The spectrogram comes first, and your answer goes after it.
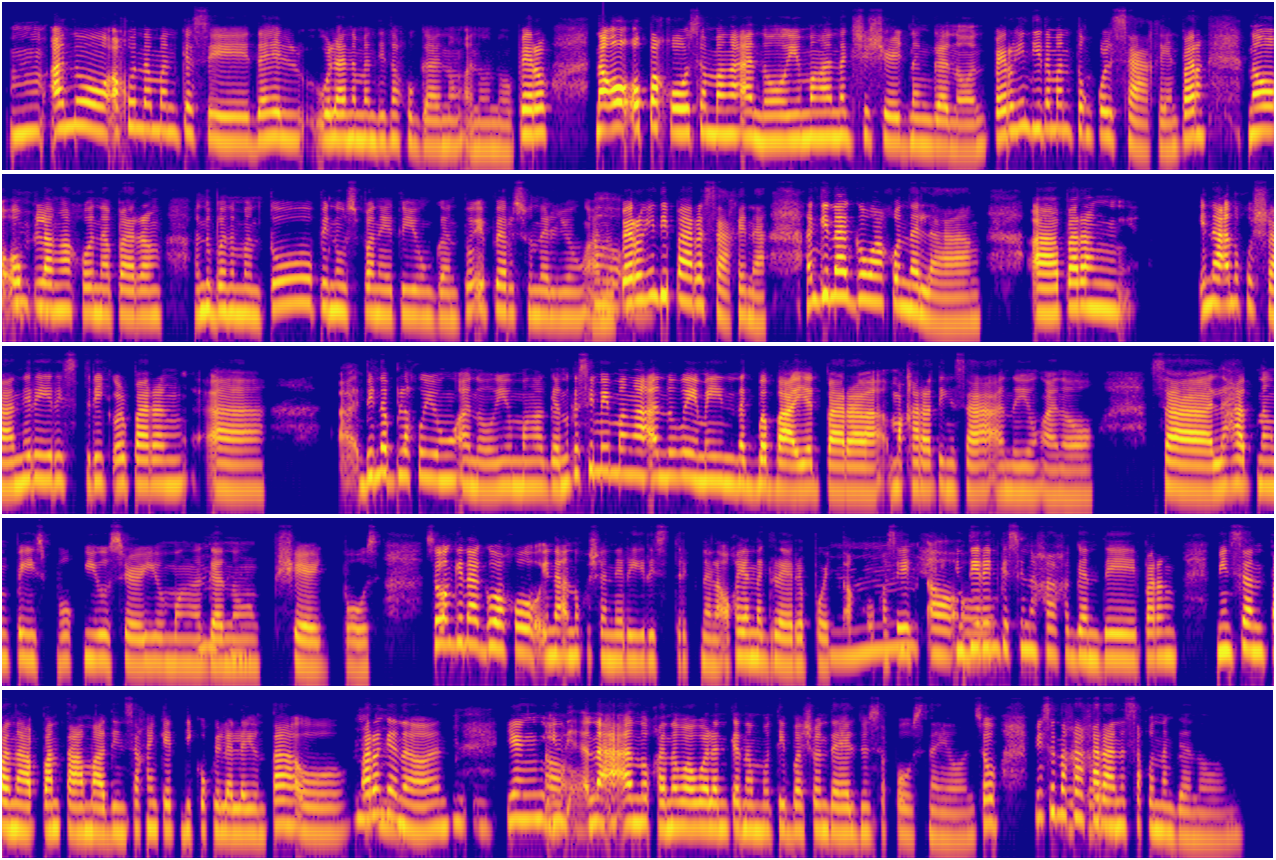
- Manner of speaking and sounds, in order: none
- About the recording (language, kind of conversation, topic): Filipino, podcast, Paano nakaaapekto ang midyang panlipunan sa mga personal na relasyon?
